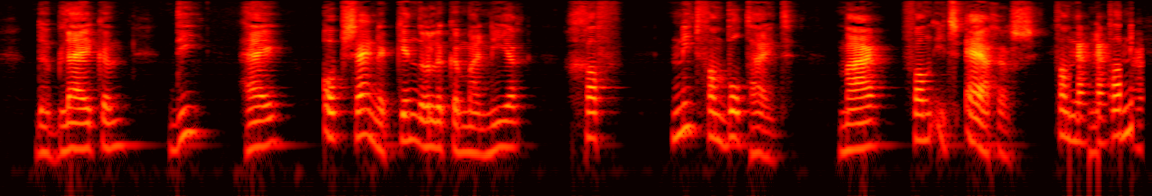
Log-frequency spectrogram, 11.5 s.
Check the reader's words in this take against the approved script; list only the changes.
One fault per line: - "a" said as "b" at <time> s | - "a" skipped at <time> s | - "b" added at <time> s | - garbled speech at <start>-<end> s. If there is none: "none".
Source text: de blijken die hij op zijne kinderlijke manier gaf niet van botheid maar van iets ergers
- garbled speech at 10.5-11.4 s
